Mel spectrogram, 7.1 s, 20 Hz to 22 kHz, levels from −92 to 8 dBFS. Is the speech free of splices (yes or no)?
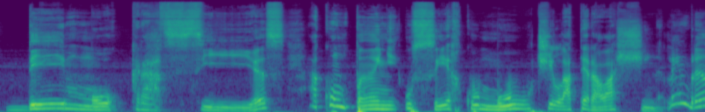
yes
